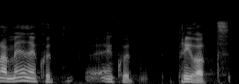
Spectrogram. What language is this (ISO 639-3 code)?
isl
